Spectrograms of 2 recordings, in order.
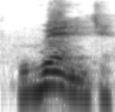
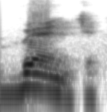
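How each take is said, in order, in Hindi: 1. 'is' शब्द घटकर 'z' जैसी आवाज़ रह जाता है। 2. 'is' शब्द घटकर 'z' जैसी आवाज़ रह जाता है।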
